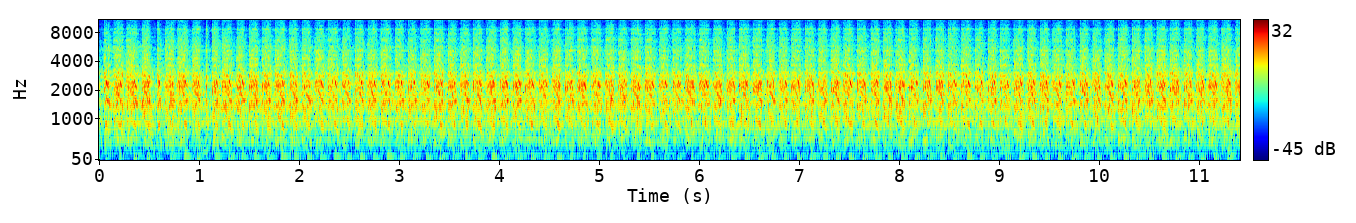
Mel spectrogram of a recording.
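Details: 1988 Kawasaki ZXR250 four-cylinder 250 road bike at the start of a rebuild, cranked on bigger jumper leads: fast, even starter whirr with no firing at all. Owner suspects no spark; connections not yet checked. Crank, no start.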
